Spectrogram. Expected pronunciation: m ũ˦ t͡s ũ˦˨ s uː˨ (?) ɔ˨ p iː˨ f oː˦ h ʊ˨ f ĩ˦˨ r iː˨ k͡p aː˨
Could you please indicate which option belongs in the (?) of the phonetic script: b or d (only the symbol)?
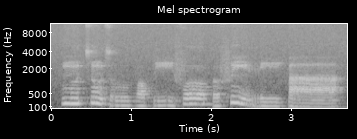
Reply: b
